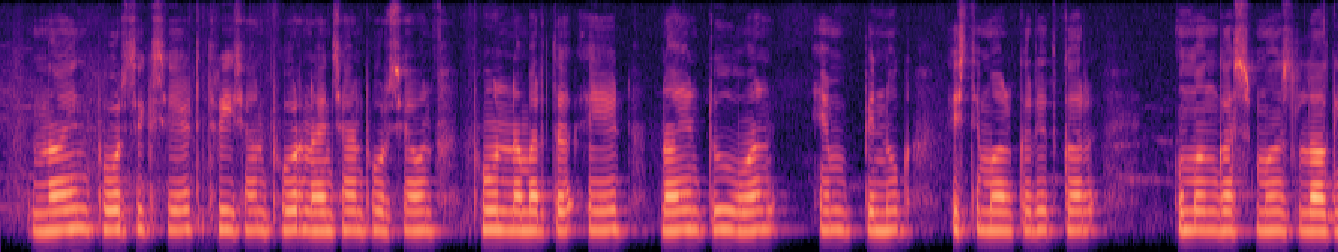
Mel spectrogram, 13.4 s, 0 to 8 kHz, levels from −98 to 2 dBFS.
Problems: constant background noise, low volume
